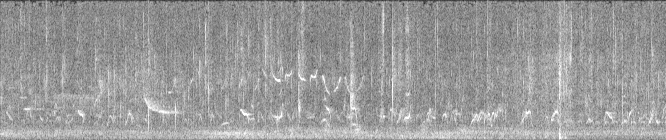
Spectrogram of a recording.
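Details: A huge brood of ducklings, about a thousand together, keeps up scattered thin peeping chirps above a constant low rustling hum, with one sharp louder click near the end.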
